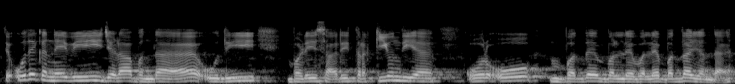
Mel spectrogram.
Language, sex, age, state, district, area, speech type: Dogri, male, 30-45, Jammu and Kashmir, Jammu, rural, spontaneous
